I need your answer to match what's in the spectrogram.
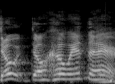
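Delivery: very high, loud shouting yell. Joking about the guests following him, mock yelling at a horror movie. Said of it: "Yelling at the horror movie".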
